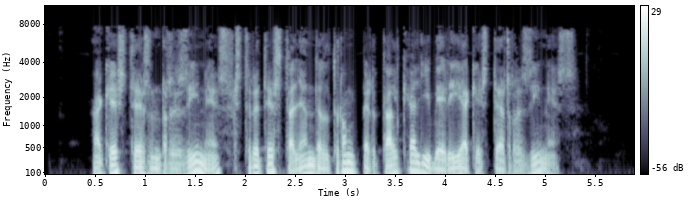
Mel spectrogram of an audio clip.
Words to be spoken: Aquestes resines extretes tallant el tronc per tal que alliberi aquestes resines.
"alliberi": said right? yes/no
yes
